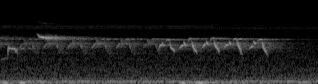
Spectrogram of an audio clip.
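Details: Northern Mockingbird singing around a community, one of many different songs: a rapid run of zigzag chirped notes, quickly repeated and slightly rising, with a steady faint high hum and low rumble behind.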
